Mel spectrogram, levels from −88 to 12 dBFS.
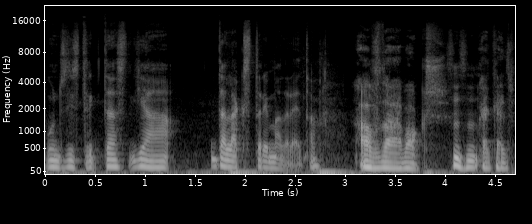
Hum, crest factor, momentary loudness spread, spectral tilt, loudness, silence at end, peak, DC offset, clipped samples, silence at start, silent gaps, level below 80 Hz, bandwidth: none; 18 dB; 12 LU; -7 dB/octave; -29 LUFS; 0 s; -10 dBFS; under 0.1%; under 0.1%; 0 s; none; -44 dBFS; 14 kHz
